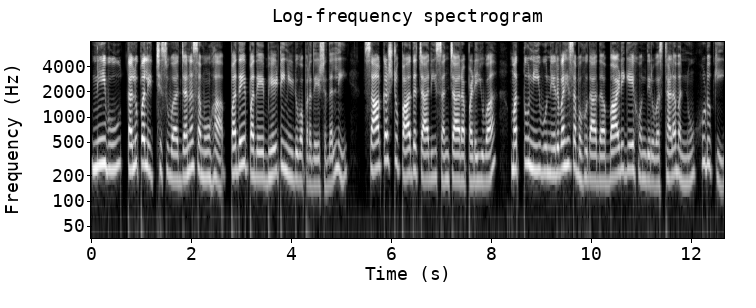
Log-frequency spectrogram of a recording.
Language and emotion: Kannada, neutral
